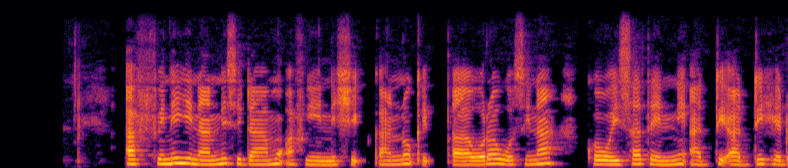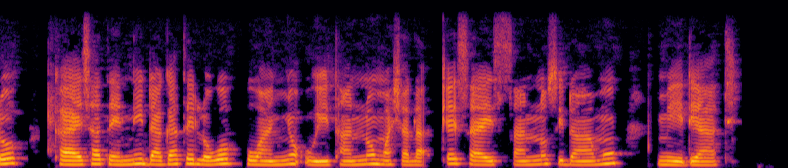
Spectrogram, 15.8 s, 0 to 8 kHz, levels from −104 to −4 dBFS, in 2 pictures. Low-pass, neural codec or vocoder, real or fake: 7.2 kHz; none; real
